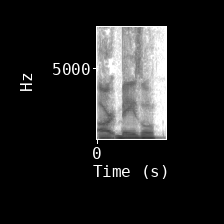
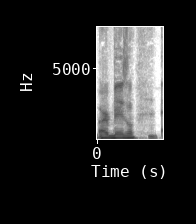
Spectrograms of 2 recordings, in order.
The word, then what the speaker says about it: Art Basel: Anyway, you know, I mentioned flying back from Argentina and reading the magazine about Art Basel. Did I say it right? – Yeah. – Art Basel.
